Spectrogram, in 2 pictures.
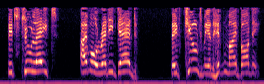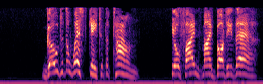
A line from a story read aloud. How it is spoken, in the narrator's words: The third time, the man in the farmhouse cried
